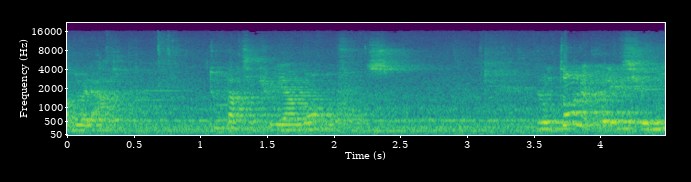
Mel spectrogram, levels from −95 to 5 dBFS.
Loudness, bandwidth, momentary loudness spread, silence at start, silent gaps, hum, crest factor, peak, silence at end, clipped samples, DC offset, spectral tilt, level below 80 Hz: -14 LUFS; 16.5 kHz; 11 LU; 0 s; none; none; 12 dB; 0 dBFS; 0 s; under 0.1%; under 0.1%; -4.5 dB/octave; -38 dBFS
